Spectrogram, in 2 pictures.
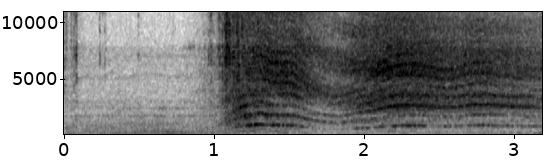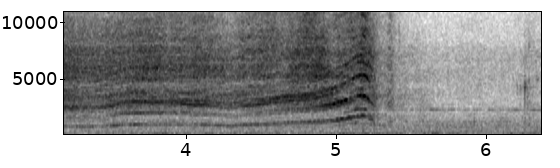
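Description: A small FPV quadcopter takes off, its motors whining and rising and falling in pitch.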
